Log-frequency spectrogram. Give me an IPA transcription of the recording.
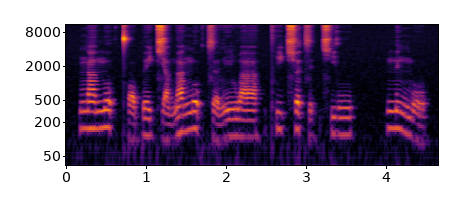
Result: ŋa˦n̪o˦ʔ t̪ʰɔ˨˩ pe˧t͡ɕa˨˩n̪a˦ ŋo˦ʔt͡sə˨˩ lĩ˧lwa˧ | pʰi˦t͡ɕʰə˦t͡se˨t̚ t͡ɕʰju˦ | n̪ẽ˥˧ŋmo˨˩

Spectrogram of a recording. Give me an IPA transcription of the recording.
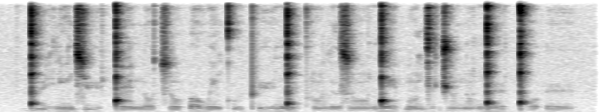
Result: ɡ͡ǃy˥˨ rĩ˩d͡zyː˥˨ǃæ̃˩ no˩t͡sõ˩ ʔo˥˨wẽ˩kʷʼi˩ pʼyː˥˨ŋ͡ǃy˥˨pʰõ˩ lɯ˩zõː˩ŋ͡ǃe˥˨ ɓõ˩ɡʲɯ˥˨d͡ʒõ˩nõ˩ ŋ͡ǃøː˥˨ɡ͡ǃo˥˨ ʔø˥˨

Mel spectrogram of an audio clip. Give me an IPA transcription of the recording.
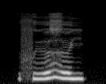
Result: fɨ˨˦ə̯ɣə˧j

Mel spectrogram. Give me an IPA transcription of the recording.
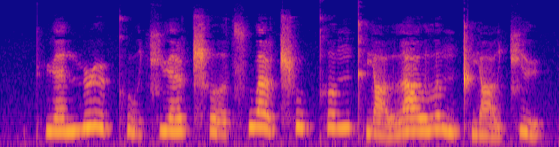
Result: pʰɥɛ˧˥n ɻɻ̩˥˩kʰṵ˨˩t͡ɕɥɛ˧˥ ʈ͡ʂʰɤ̰˨˩t͡sʰwä˥˧ʈ͡ʂʰu˥˩ kʰɤ˥ŋ t̪ʰjɑ̰˨˩ʊ̯lɑ˥ʊ̯lɤ˥˩ŋ pʰjɑ̰˨˩ʊ̯t͡ɕy˥˩

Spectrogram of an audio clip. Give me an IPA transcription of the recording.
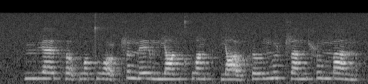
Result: mɥɛ˧˥ sɤ̰˨˩pwɔ˦t̪wɔ̰˨˩ ʈ͡ʂə˥˧ne˥˩ɪ̯ mjɑ˧˥ŋkʰwɑ˧ŋpʰjɑ̰˨˩ʊ̯ sɹ̩˧˥n̪u˥˩ʈ͡ʂa˧˥nʂu˥˧ ma˥˩n

